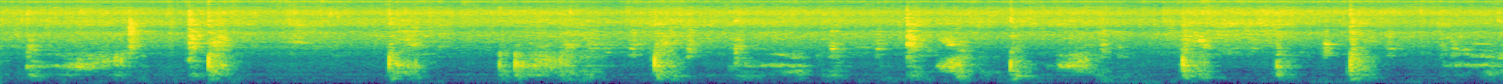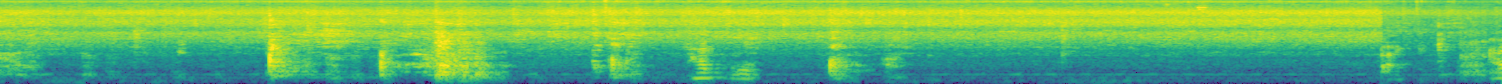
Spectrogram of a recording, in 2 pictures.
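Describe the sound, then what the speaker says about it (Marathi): Onion sautéing in a pan for a spicy Malvani-style bangda (mackerel) curry, with irregular scraping and stirring knocks and a soft sizzle running underneath, fairly close and moderate in level throughout. "कांदा परतून घेते कांदा थोडा लाल झाला"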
